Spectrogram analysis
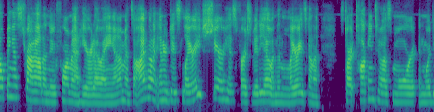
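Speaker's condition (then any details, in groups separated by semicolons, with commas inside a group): No condition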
